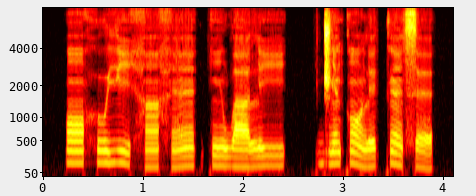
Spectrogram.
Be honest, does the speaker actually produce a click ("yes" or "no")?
no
